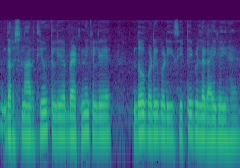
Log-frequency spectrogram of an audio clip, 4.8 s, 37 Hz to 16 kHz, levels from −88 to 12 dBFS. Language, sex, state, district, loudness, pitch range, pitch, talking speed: Hindi, male, Jharkhand, Jamtara, -23 LUFS, 115-125 Hz, 120 Hz, 175 wpm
